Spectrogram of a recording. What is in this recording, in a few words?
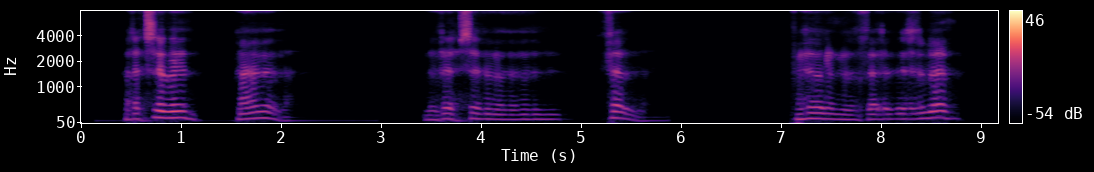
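a soft warm male indonesian, announcer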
